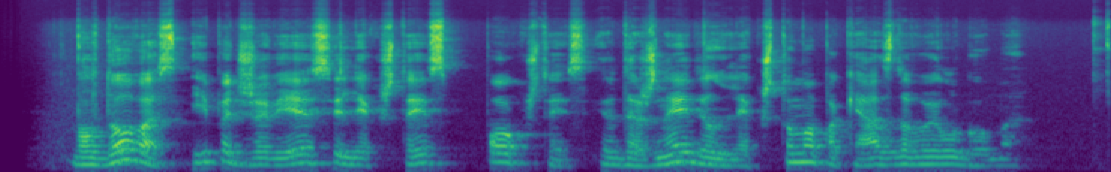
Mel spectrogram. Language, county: Lithuanian, Kaunas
